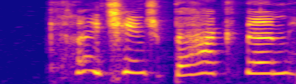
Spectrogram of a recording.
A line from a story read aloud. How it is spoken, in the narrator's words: pleaded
